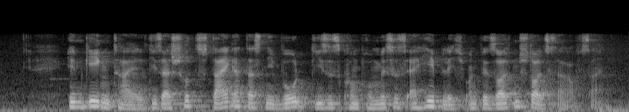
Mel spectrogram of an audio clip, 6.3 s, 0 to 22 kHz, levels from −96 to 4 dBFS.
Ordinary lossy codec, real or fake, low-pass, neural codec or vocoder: none; real; 7.2 kHz; none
